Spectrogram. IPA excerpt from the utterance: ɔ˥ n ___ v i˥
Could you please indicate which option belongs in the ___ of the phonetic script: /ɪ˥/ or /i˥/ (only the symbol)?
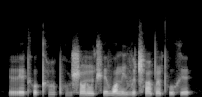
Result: i˥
